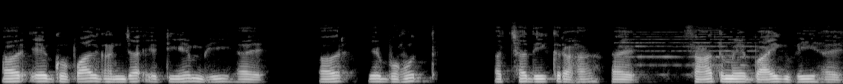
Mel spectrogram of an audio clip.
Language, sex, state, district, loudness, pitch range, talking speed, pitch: Hindi, male, Chhattisgarh, Balrampur, -18 LUFS, 125-135 Hz, 135 wpm, 130 Hz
